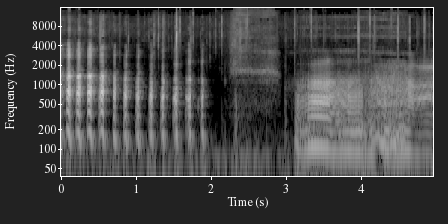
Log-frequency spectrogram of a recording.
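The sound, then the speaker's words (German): A voice imitates a contented purr: a run of about a dozen quick, rhythmic voiced pulses that slowly fade, then a soft breathy hiss and a longer, steady hum. “Bevor sie den Satz beenden konnte, machte Rainer ein schnurrendes Geräusch, ähnlich einem Faultier, das zufrieden in der Sonne döste.”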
